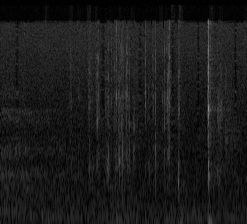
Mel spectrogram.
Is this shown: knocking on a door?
no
